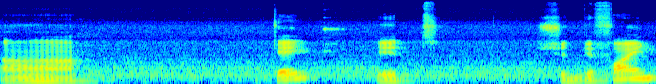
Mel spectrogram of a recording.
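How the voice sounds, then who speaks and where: A man speaks with a non-native accent at a medium pitch. His pitch varies in an ordinary way. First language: not English. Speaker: electronics hobbyist. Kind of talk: tutorial. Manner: halting, many fillers.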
